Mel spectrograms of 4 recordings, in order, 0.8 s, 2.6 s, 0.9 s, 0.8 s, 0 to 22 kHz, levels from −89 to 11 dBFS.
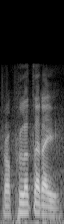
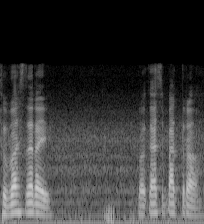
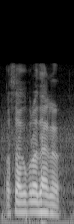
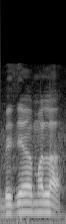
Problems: constant background noise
